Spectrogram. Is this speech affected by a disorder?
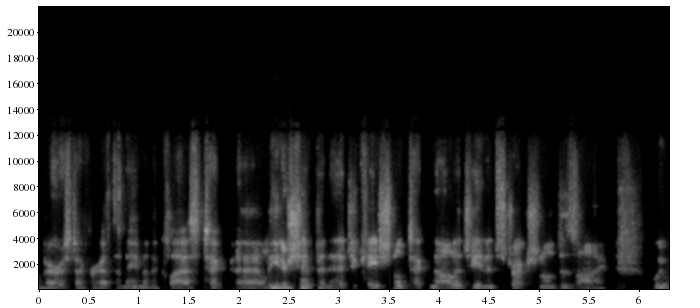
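No.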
